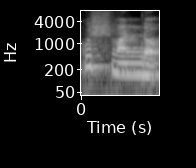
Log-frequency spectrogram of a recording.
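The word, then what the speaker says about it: কুষ্মাণ্ড: যাই ম ফলা যুক্ত কতিপয় সংস্কৃত শব্দের উচ্চারণ সংস্কৃত রীতি অনুযায়ী হয়ে থাকে মানে সোজা কথায় যেগুলো হচ্ছে ম ফলাযুক্ত সংস্কৃত তৎসম শব্দ সেগুলার উচ্চারণের কোন পরিবর্তন হয় না যেমন দেখো কুশমান্ড কুষ্মান্ড ওকে কুষ্মান্ড সুস্মিতা সুস্মিতা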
